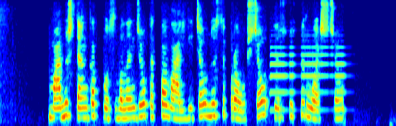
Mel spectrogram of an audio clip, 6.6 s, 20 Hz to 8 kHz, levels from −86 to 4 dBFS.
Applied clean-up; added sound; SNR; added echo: neural mask model RNNoise.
